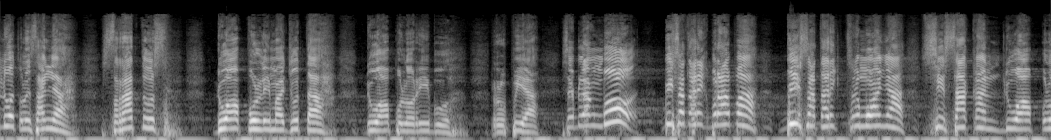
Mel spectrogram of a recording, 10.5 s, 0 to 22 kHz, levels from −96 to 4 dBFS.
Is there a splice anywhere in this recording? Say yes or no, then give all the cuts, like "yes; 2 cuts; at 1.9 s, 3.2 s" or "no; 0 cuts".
no; 0 cuts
